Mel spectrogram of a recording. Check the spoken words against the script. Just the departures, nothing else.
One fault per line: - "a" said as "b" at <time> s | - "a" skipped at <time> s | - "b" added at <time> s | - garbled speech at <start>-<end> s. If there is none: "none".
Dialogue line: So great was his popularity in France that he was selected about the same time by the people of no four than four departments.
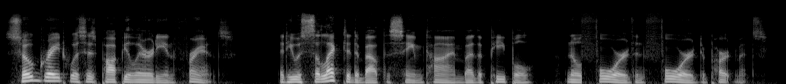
none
